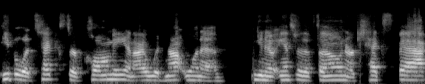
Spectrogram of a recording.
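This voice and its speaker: A woman's bright, sharp, energetic tone at a medium pitch, with an American accent. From Indiana, US Midwest. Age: 30s. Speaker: hairstylist and direct sales distributor. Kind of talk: personal testimony on a team video call. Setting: video call. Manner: fast.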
